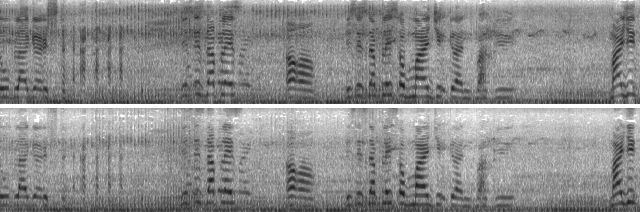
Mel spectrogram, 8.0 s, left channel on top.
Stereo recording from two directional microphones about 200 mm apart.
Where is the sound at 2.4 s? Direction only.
Centre (ahead or behind).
